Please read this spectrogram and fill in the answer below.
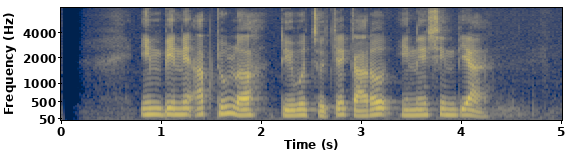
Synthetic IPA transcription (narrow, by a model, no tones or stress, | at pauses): ʔimpineʔab̚d̪̥ṳlɔhd̪̥i̤wud̥ʒ̥ṳt̪̚kekaɾoinesint̪ia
